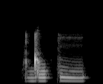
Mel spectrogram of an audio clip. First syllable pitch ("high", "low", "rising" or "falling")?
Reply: low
